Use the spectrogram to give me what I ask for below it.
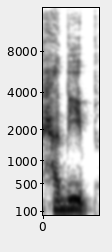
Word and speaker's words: Khabib: but in arabic so anyway his name is habib apparently and that's how this pronounced so i was listening to an interview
